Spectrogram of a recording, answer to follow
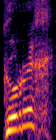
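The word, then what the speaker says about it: Gwrych: Hello, good evening, Noswith Da, and welcome to our brand new gatehouse studio here in the magnificent Gurich Castle.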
